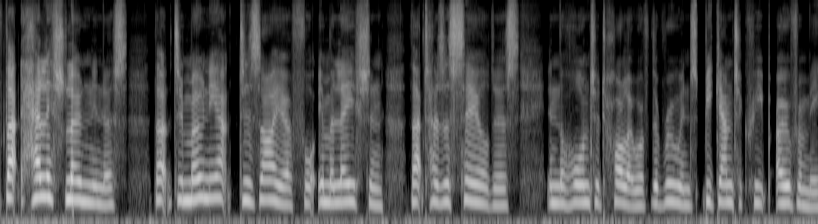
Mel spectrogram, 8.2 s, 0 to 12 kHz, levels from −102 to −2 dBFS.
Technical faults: sudden gain jump

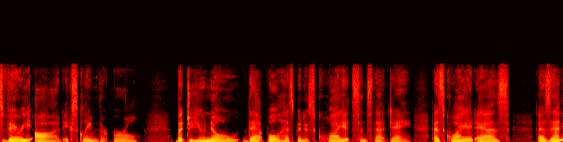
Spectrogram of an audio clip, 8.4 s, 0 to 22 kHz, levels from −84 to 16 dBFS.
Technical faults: none

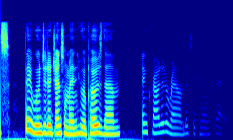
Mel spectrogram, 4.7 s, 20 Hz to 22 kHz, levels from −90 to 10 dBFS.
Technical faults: truncation distortion on a fade

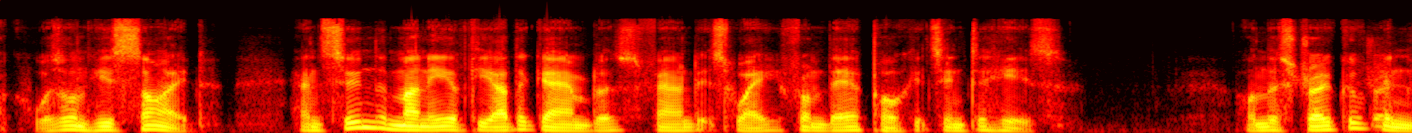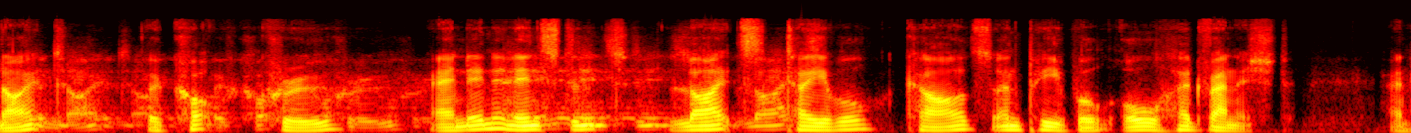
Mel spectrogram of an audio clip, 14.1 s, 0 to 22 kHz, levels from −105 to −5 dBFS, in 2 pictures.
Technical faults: feedback echo between two devices

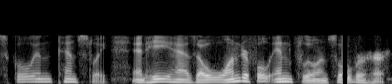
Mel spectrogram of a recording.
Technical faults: automatic gain rising; packet loss filled with silence

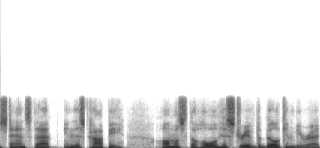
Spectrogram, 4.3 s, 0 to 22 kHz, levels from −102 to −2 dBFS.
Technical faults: lost AMR speech frames

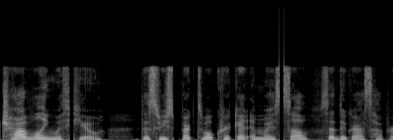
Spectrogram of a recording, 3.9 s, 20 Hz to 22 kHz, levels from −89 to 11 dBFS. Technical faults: gap between chunks

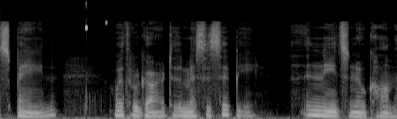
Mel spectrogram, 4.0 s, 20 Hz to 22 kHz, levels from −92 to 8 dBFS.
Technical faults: MP2 compression; DAB burbling

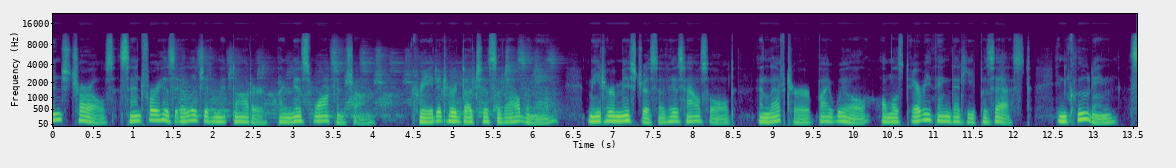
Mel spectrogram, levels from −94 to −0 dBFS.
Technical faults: feedback echo between two devices

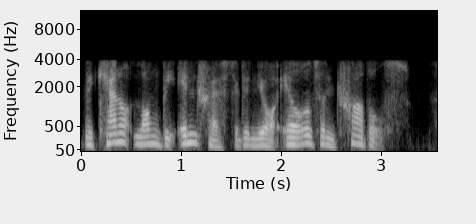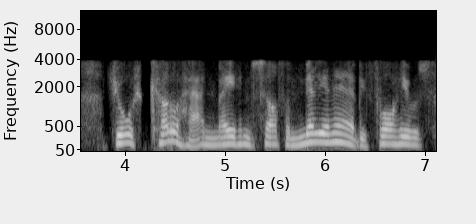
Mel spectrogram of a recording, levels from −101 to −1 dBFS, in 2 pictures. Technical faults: G.729 codec

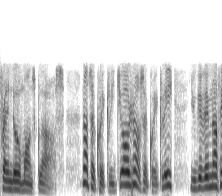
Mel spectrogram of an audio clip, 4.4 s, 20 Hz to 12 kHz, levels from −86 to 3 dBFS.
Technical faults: packet loss with pitch repetition

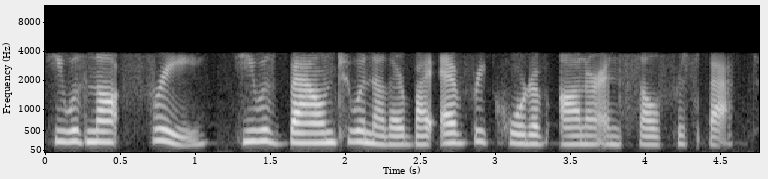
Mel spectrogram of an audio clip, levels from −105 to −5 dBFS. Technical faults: none

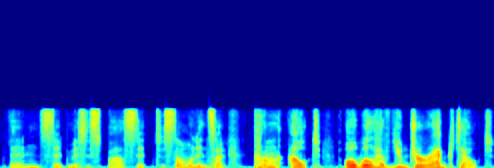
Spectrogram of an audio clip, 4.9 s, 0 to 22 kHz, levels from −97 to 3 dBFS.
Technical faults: none

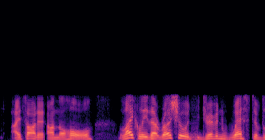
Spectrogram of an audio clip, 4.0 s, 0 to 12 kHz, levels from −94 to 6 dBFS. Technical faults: iLBC codec; lost iLBC frames

